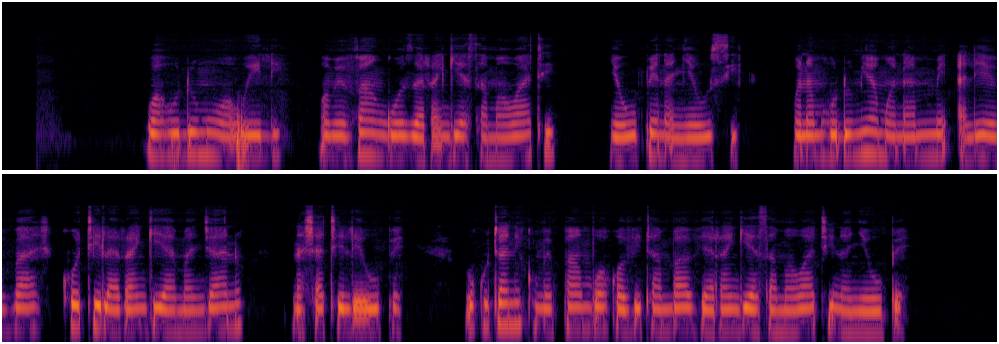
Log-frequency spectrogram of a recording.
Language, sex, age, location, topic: Swahili, female, 18-24, Mombasa, health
